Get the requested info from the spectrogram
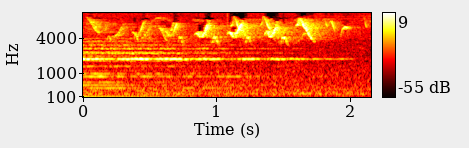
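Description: A TV show's music jingle fading out, its held chords dying away, with a quick run of high bird chirps over it.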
